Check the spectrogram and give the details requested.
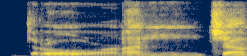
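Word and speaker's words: द्रोणं च: Dronam, dronan, dronan cha madhusudana. Here the anuswara will be like nya, because cha is there. Cha, cha, ja, jha, nya. So anuswara will take the pronunciation of nya.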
